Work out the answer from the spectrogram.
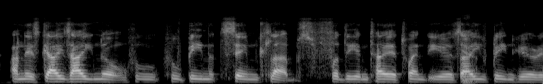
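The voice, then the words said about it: Strong Sussex accent. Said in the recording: “You've got a very strong Sussex accent”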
